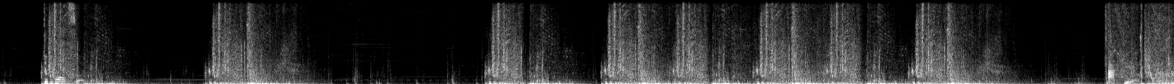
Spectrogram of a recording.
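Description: Depulso spell casts in Hogwarts Legacy, heard as a series of loud, heavy booming blasts with thudding impacts, several long bursts separated by short quieter gaps.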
